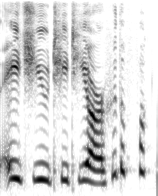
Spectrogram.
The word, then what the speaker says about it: Hutter: I swear I'm pronouncing it wrong. Cast of Nosferatu 1922. Because it's gonna bother me if I... Hutter. It's Huttr.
